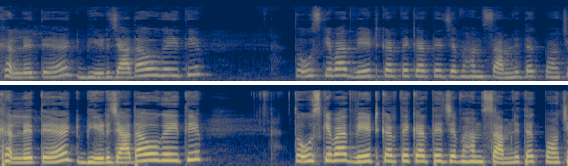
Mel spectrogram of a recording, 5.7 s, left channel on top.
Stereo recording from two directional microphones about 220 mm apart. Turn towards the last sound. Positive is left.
turn(degrees=-40)  # may be behind; listen again after turning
